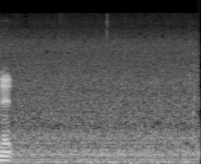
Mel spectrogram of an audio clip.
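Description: A single spoken word, then a steady low background hum with a faint constant tone and no distinct events.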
